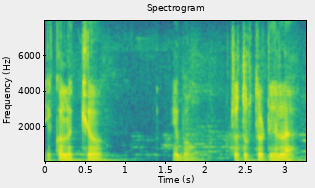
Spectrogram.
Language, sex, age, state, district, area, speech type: Odia, male, 18-30, Odisha, Malkangiri, urban, spontaneous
